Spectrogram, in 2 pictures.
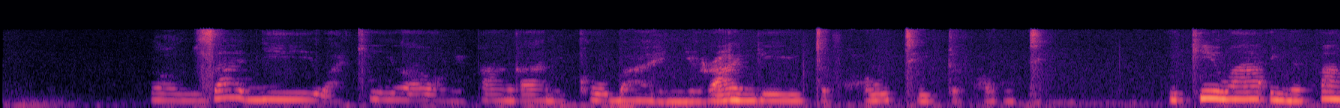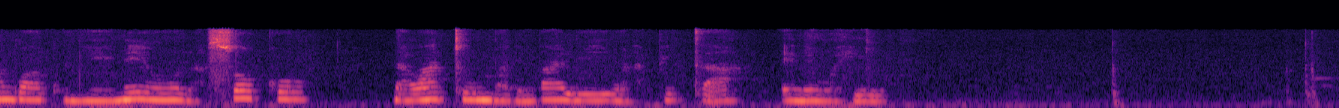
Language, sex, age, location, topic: Swahili, female, 25-35, Dar es Salaam, finance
